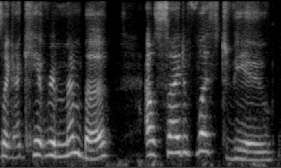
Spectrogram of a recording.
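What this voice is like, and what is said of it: Put-on accent, well done. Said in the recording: “that was a great accent. ... I was working on it.”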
